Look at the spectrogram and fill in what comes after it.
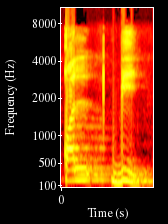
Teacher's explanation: قاف یہ حروف مستعلیہ میں سے پر پڑھا جائے گا، اور لام میں قلقلہ نہیں کرنا، لام ساکن ہے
